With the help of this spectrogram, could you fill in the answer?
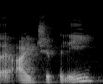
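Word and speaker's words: IEEE: a standardization organization called I Triple E so it's I and Triple E that's how you pronounce this it's the Institute electronic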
